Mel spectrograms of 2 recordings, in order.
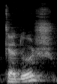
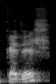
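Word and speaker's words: קדוש: Alors qu'en hébreu, c'est le terme cadoche ou cadèche en fonction des prononciations qui, comme le veut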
